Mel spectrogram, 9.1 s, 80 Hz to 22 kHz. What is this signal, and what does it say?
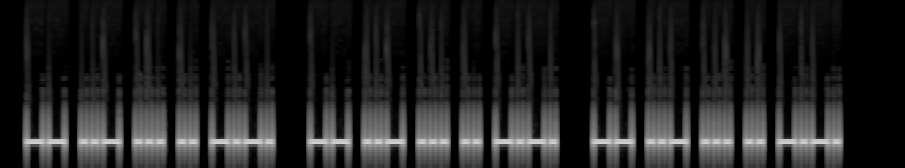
Morse code, heard as a keyed tone, about 22 wpm, 700 Hz. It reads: MUSIC MUSIC MUSIC
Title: Top 500 Words Repeated 22wpm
